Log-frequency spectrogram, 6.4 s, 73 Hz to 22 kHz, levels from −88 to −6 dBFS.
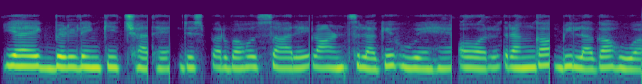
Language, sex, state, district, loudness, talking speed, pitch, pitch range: Hindi, female, Jharkhand, Sahebganj, -24 LUFS, 175 wpm, 230 Hz, 220-240 Hz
